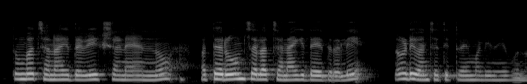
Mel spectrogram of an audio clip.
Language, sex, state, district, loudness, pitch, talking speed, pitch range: Kannada, female, Karnataka, Mysore, -29 LUFS, 220 Hz, 145 wpm, 210-235 Hz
